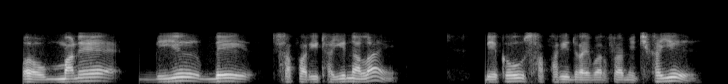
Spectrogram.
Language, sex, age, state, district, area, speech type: Bodo, male, 45-60, Assam, Chirang, rural, conversation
